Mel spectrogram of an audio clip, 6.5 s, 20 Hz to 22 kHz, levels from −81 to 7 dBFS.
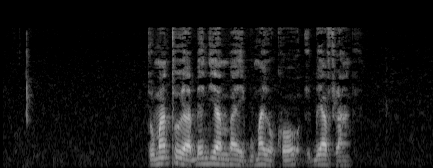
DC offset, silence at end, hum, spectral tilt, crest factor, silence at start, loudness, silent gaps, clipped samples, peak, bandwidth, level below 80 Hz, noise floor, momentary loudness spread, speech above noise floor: under 0.1%; 1.3 s; none; -3 dB/octave; 22 dB; 0.4 s; -25 LUFS; none; under 0.1%; -6 dBFS; 11.5 kHz; -70 dBFS; -62 dBFS; 16 LU; 37 dB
